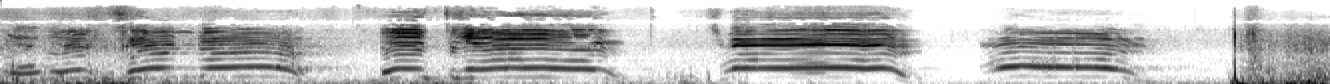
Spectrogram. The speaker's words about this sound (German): ein Entschärfer der Abteilung Staatsschutz beschloss, die Flasche muss direkt am Elbufer gesprengt werden.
